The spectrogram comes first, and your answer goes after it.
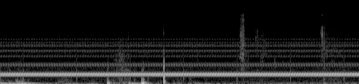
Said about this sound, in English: Ah, it sounds like it was connecting to somewhere.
